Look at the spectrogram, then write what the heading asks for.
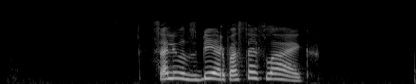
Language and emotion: Russian, positive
